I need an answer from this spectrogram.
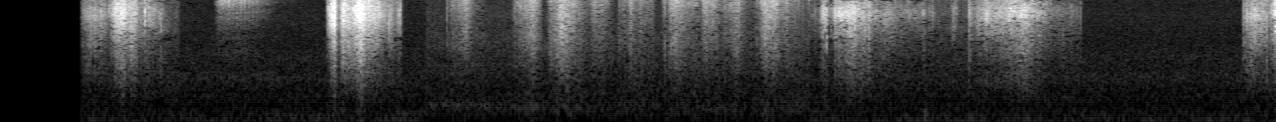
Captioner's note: dried leaves crunching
